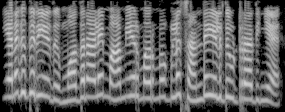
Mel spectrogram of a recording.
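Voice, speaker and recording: A woman's voice: extremely high pitch, rapid-fire, fairly bright tone, no echo, studio quality. A young woman acting a shy, tearful newly married wife in a comedy sketch, with a Kanyakumari Tamil accent.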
